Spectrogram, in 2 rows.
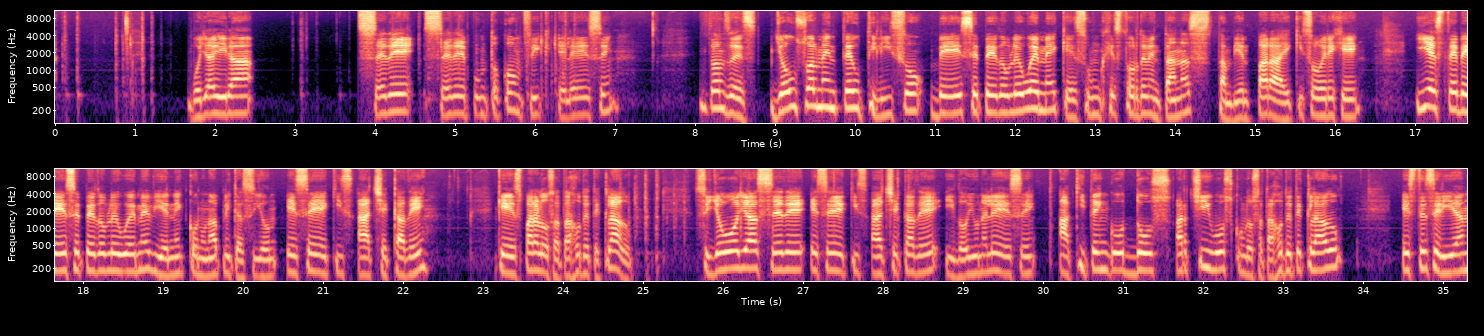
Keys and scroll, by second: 0.0-1.3 typing, 2.7-6.7 typing, 24.5-26.2 typing, 26.5 Tab, 27.2 Return, 27.6-28.3 typing.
